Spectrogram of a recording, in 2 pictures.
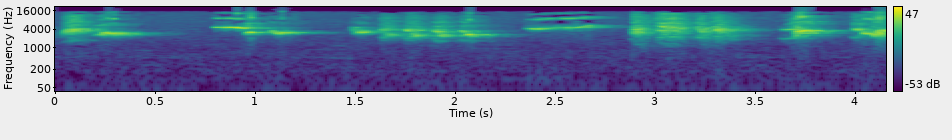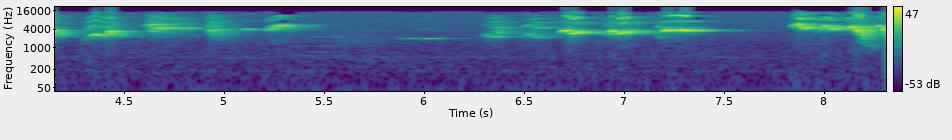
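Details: Asian pied starling, a jalak suren used as a master tutor bird, singing a varied, scratchy chatter of harsh notes and short whistles in bursts, with brief pauses and one clear low whistle midway.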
